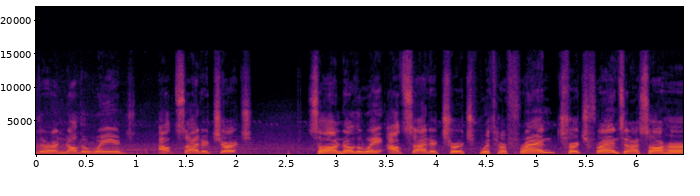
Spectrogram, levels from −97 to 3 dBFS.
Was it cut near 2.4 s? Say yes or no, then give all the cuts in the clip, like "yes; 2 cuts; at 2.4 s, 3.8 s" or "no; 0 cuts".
no; 0 cuts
